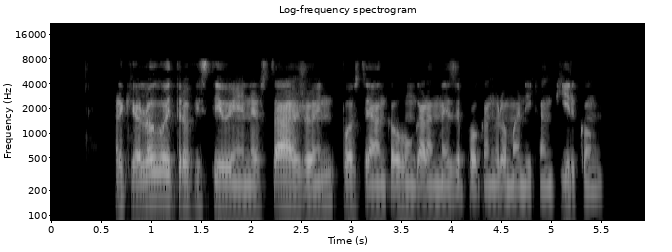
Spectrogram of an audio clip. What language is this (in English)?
Esperanto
